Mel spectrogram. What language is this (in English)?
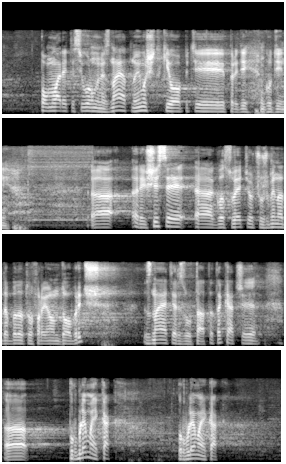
Bulgarian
